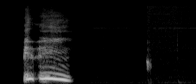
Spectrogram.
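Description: A single throat clearing from a phlegmy throat irritated by pollen: one short, voiced, two-part rasp, loud and alone, followed by quiet and a faint click.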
